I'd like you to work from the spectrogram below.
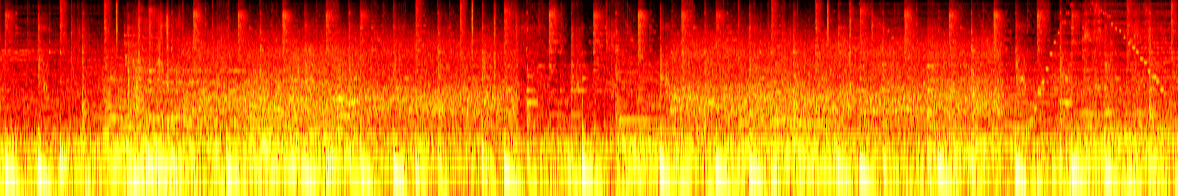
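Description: A dark grey jeep drives along a highway, its engine and road noise forming a loud, steady rumble that runs through the whole clip with little change.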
